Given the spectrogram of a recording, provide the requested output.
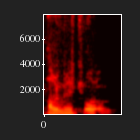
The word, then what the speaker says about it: Almir Colan: Am I pronouncing that right? That's right. Almir Colan.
